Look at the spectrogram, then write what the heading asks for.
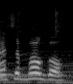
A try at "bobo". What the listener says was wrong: Not bogo, bobo. bobo.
